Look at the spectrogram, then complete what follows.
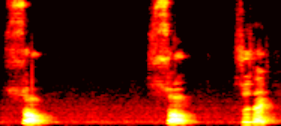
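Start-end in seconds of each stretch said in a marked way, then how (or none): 0.1-0.6 "So" as one stressed, falling syllable. Shown as a demonstration. Teacher repeating the word for collect, falling stress. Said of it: "rather a falling stress". 1.9-2.5 "So" stressed, sliding down in pitch; falling stress. Shown as a demonstration. Teacher drilling the word for collect, falling stress. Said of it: "rather a falling stress".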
